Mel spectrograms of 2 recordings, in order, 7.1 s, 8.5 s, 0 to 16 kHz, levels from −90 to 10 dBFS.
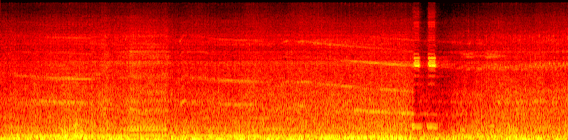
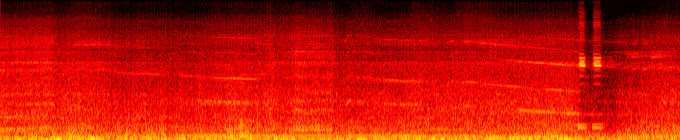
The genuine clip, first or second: second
